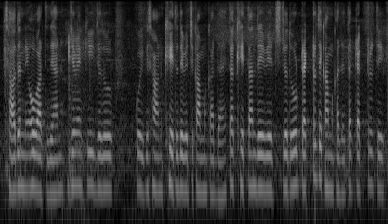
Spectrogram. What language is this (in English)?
Punjabi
